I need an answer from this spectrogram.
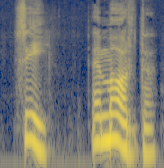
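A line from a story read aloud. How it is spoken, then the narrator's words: Holding back sobs. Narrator (Italian): risposi, tenendo a freno i singhiozzi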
